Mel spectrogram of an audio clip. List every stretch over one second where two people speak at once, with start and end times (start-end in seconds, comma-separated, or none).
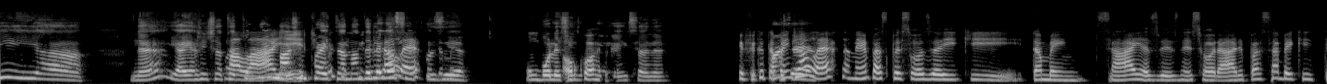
2.2-4.6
